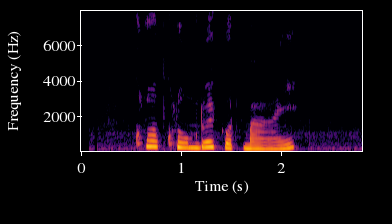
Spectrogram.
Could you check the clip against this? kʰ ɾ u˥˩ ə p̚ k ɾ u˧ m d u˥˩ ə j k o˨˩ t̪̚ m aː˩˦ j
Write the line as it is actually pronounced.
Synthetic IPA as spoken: kʰ ɾ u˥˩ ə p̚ kʰ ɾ u˧ m d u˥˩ ə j k o˨˩ t̪̚ m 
